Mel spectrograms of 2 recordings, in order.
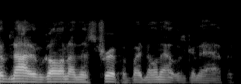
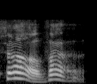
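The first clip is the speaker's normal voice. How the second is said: put-on high, stiff German accent; German captain accent; 11 semitones higher, 3 dB louder than usual. German captain quizzing guests at his table, high stiff German accent. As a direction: play the German captain holding court. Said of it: "I remember his accent".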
